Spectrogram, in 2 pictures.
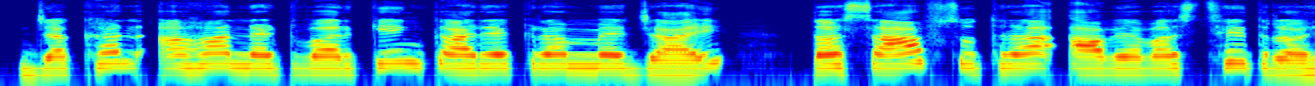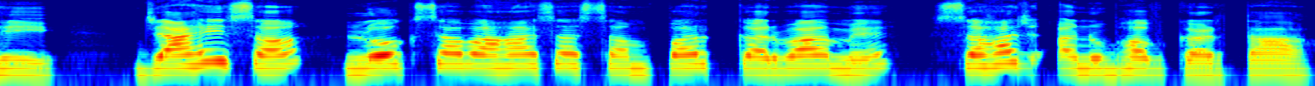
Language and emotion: Maithili, neutral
